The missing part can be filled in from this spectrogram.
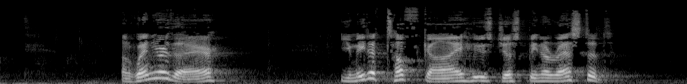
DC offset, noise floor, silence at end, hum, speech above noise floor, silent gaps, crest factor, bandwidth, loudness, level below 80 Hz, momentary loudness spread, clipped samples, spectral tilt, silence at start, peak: under 0.1%; -57 dBFS; 0.8 s; none; 37 dB; none; 20 dB; 15 kHz; -20 LUFS; -56 dBFS; 8 LU; under 0.1%; -5 dB/octave; 1.2 s; -2 dBFS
